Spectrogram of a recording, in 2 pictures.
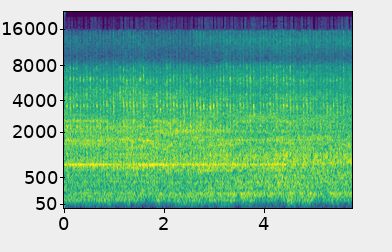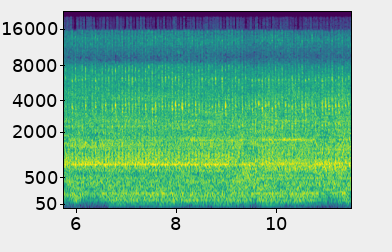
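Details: Detroit 12.7 diesel at idle: rough, uneven stumble around 150 a minute over a steady drone; misfire caused by a loose, incorrectly connected injector harness; new harnesses needed.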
